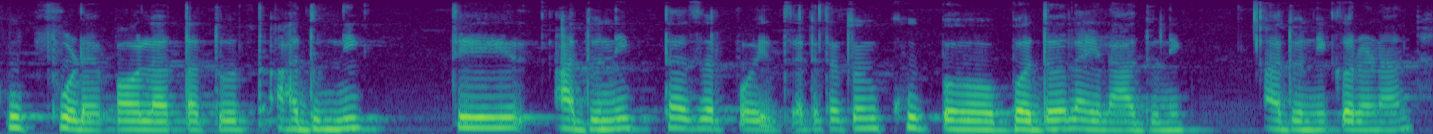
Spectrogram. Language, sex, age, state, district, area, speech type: Goan Konkani, female, 18-30, Goa, Canacona, rural, spontaneous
